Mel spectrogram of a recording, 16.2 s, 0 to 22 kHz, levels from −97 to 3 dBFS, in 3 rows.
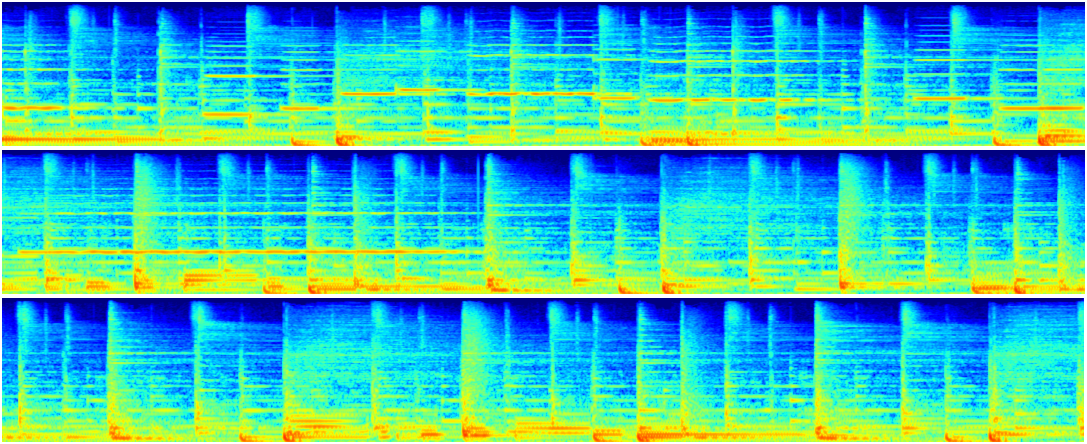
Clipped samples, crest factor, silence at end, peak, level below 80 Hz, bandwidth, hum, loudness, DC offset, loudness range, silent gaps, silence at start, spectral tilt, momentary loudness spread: under 0.1%; 18 dB; 0 s; -4 dBFS; -32 dBFS; 19.5 kHz; none; -23 LUFS; under 0.1%; 3 LU; none; 0 s; -6 dB/octave; 8 LU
